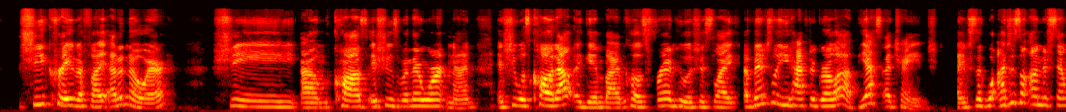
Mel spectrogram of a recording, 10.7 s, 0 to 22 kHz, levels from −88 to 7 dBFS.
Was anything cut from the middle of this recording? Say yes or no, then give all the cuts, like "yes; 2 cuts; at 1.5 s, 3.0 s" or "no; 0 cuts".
yes; 3 cuts; at 6.2 s, 7.4 s, 9.6 s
